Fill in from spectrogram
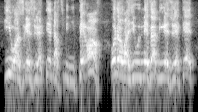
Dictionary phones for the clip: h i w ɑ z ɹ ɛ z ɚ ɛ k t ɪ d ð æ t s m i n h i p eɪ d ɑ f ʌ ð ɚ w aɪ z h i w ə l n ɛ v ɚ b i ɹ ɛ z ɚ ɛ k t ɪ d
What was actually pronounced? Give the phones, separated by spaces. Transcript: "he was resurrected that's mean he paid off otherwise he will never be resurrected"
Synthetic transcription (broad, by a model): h i w ɑ z ɹ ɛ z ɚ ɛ k t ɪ d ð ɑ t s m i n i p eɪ ɑ f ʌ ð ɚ w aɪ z h i w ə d n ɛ v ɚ b i ɹ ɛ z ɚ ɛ k t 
